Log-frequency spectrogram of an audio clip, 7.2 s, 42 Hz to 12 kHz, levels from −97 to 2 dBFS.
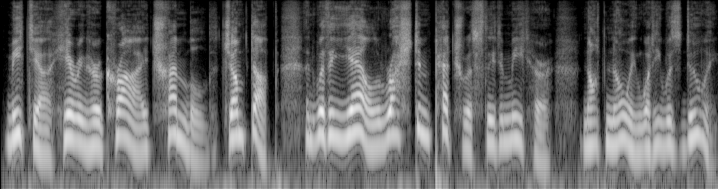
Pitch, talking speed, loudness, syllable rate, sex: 160 Hz, 185 wpm, -19 LUFS, 4.7 syllables/s, male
